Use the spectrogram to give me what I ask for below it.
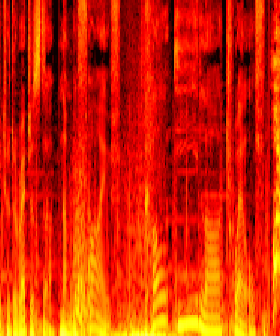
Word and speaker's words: Caol Ila: THIS ONE IS pronounced "Cool Eela" and yes, absolutely everyone butchers it the first time, so don't feel bad. Caol Eela is the smooth operator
